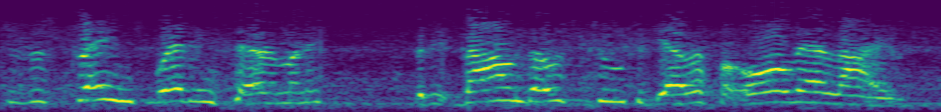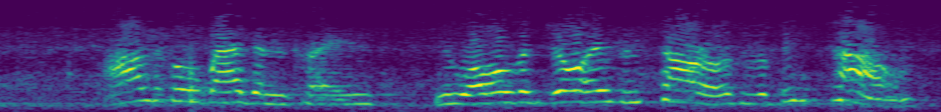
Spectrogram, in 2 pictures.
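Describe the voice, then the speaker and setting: A woman's voice: high-pitched, normal speed, lightly acted. An actress playing a feisty, plainspoken old American pioneer woman with a homespun manner in an old-time radio drama. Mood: nostalgic. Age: older. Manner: homespun, spirited. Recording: muffled old radio, droning noise behind.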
